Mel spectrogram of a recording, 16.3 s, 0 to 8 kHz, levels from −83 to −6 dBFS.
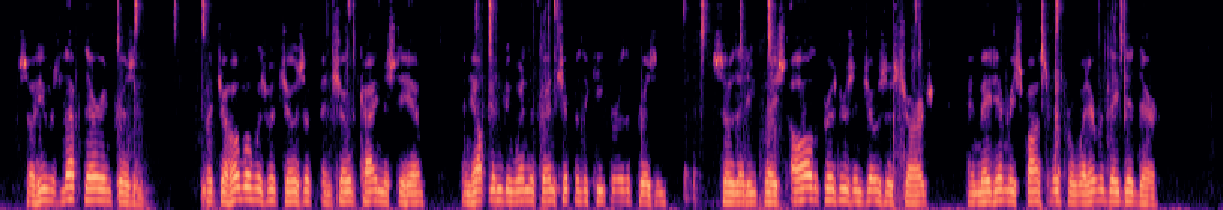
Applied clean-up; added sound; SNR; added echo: neural mask model Resemble Enhance denoiser.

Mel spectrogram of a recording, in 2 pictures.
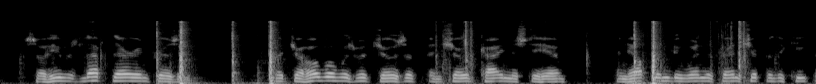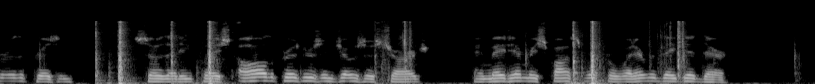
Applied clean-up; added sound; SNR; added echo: none; Slam; 6 dB; none.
